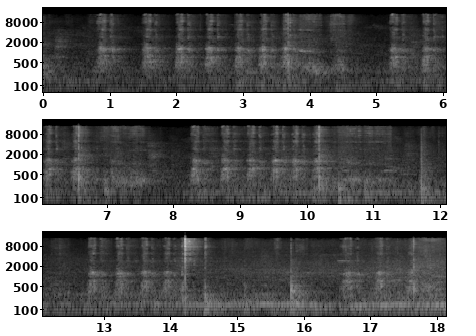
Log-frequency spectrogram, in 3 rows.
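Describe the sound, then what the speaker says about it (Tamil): Scissors cut through the front piece of a size 46 blouse fabric in quick, rhythmic snips. The crisp cuts come close up in short runs with brief pauses between them, and a quiet background runs underneath. "இப்போ வந்து நான் ஃப்ரண்ட்டை கட் பண்ணி எடுக்கிறேன்"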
